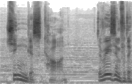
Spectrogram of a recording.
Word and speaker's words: Chinggis: Genghis was the original anglicized version of Temujin's assumed name, but Chinggis is actually closer to the Mongolian pronunciation, so many modern scholars prefer that version.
